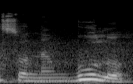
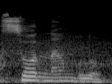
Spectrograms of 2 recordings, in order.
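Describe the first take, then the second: First: Sonâmbulo wrongly stressed on the third syllable, sonam-BU-lo. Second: Sonâmbulo wrongly stressed on the first syllable, SO-nambulo. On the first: Teacher showing how not to say it, sonam-BU-lo with stress on BU. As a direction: lean hard on the BU of sonâmbulo. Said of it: "a gente não pode falar". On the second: Teacher showing how not to say it, SO-nambulo with first-syllable stress. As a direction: punch the SO of sonâmbulo. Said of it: "A gente não pode falar". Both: Shown as a demonstration.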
